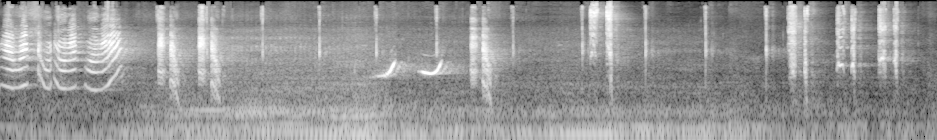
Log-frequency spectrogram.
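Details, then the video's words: Rose-ringed parakeets, called Indian parrots, give a burst of layered chattering notes, then short upslurred whistles and scattered sharp chips and clicks over a steady low rumble. "Indian Parrots🍃Beautiful Sounds"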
